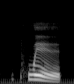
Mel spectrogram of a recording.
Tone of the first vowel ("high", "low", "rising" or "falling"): falling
